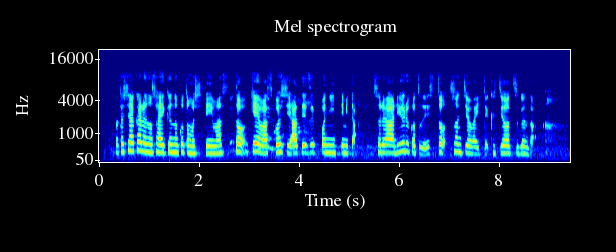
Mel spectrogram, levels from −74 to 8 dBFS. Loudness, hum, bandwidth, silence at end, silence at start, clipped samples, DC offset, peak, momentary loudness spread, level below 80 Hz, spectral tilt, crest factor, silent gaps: -25 LUFS; none; 11 kHz; 0.35 s; 0.35 s; under 0.1%; under 0.1%; -6 dBFS; 14 LU; -80 dBFS; -2.5 dB/octave; 20 dB; none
